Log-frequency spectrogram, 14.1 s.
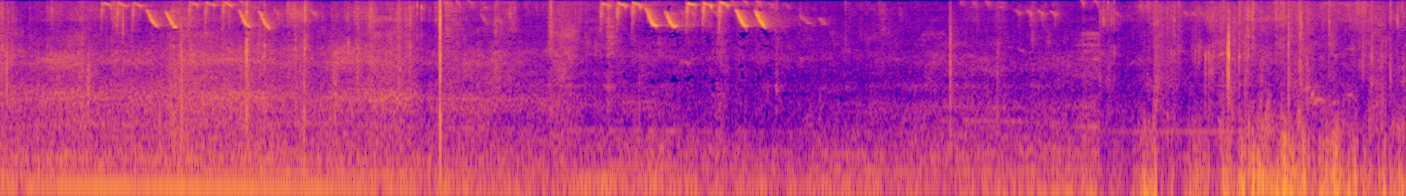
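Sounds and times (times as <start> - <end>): footsteps on stony ground: 0.0 - 6.8, 9.5 - 14.0
small bird chirping: 0.6 - 8.6.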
